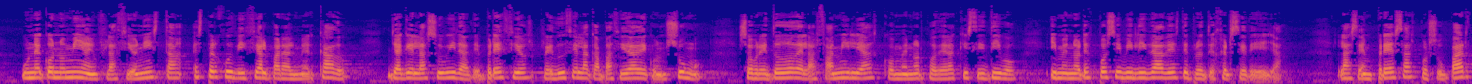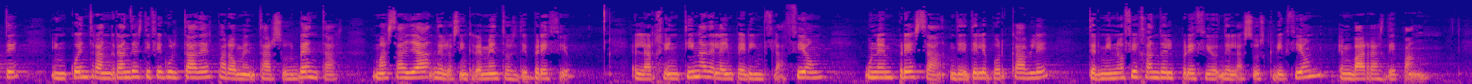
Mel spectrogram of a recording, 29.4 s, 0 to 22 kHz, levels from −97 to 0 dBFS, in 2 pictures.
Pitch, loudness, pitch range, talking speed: 220 Hz, -34 LUFS, 195-235 Hz, 155 wpm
